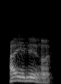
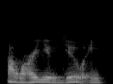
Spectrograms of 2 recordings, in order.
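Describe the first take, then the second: First: The words are smashed together casually. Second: Every word is said clearly and fully.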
